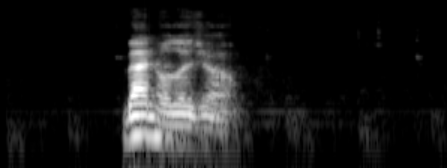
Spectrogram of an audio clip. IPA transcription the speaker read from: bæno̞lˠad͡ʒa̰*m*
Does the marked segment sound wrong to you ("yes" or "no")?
no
